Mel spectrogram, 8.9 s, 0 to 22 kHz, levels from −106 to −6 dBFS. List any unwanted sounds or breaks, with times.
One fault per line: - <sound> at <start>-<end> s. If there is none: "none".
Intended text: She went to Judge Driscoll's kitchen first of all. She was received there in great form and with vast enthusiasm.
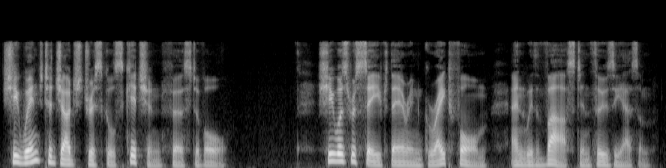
none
